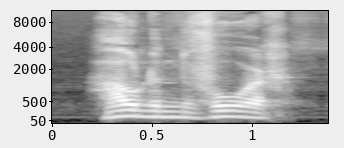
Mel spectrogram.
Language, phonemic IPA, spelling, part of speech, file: Dutch, /ˈhɑudə(n) ˈvor/, houden voor, verb, Nl-houden voor.ogg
